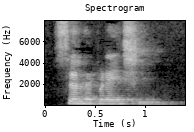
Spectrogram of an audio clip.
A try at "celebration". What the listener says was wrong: Okay, so I'm hearing that R kind of come up in bration. So let's do bray, bray. Okay, so let's kind of just say that bray sound. So say this for me. Bray, bray. Celebration. Celebration. Celebration.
